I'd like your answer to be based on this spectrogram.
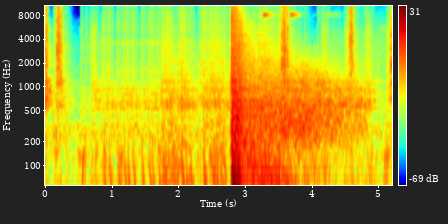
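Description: Gunfire in the video game Phantom Forces, a sharp loud burst of shots that hits abruptly midway and then trails off under faint scattered game noise, with a few lighter shots earlier.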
